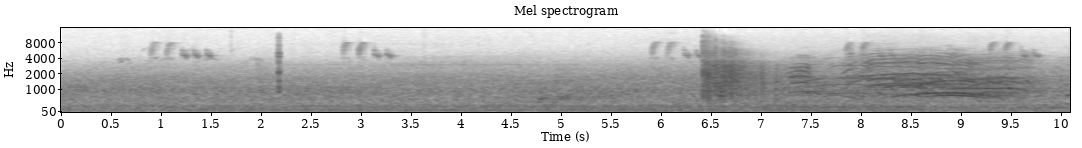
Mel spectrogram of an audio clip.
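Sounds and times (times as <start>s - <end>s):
starter's pistol crack: 6.4s - 7.3s
voices shouting encouragement: 6.4s - 10.0s.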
